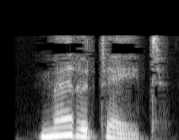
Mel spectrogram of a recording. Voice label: "Meditate", English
